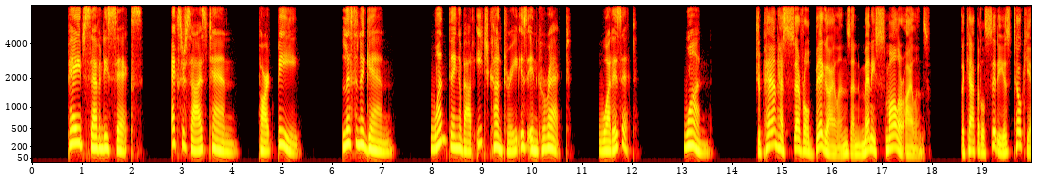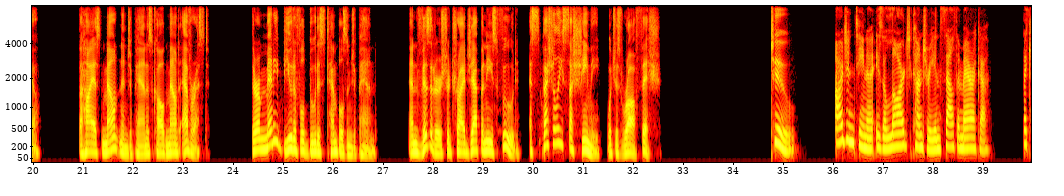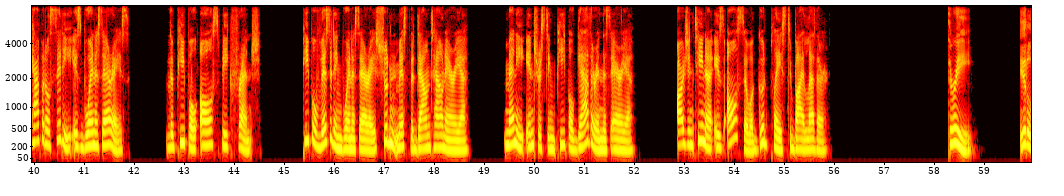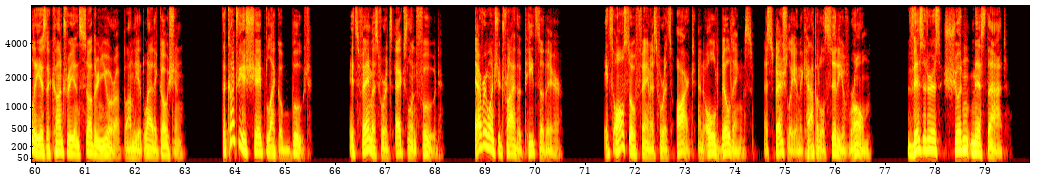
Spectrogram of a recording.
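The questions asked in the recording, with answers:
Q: What is it?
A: The highest mountain in Japan is Mount Fuji, not Mount Everest.

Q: What is it?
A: The people speak Spanish, not French.

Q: What is it?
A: Italy is on the Mediterranean Sea, not the Atlantic Ocean.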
